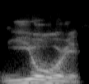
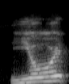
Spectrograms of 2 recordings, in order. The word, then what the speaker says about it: your: Y aquí aparece your. Your puede tener dos pronunciaciones. Una con un schwa y otra más como un or.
